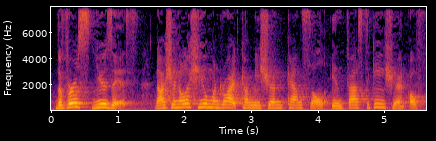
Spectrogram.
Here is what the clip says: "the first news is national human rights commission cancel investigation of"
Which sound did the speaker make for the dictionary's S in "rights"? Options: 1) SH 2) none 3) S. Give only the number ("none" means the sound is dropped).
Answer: 2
